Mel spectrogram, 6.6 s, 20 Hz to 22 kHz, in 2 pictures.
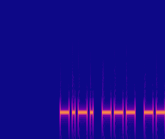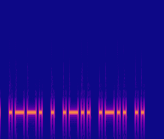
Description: Morse code, heard as a keyed tone, about 20 wpm, 700 Hz. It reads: COMPELLI
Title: Build A Word - 4 Letters At A Time - 10-Letter Words - 20wpm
